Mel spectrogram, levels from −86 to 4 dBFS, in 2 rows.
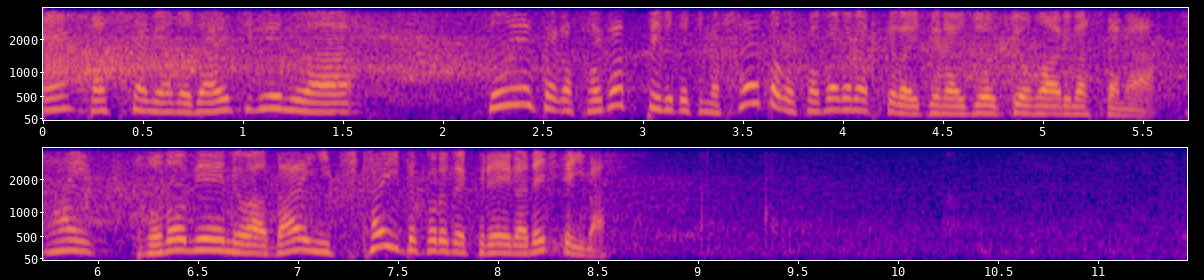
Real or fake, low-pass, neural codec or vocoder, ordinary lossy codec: fake; 3.6 kHz; codec, 16 kHz in and 24 kHz out, 1 kbps, XY-Tokenizer; AAC, 24 kbps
